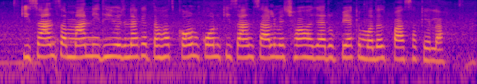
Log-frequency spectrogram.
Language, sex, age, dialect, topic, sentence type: Bhojpuri, female, 18-24, Northern, agriculture, question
